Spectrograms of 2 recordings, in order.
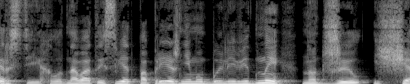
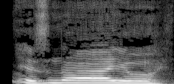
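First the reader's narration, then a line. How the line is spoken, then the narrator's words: Heavy sigh. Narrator (Russian): тяжело вздохнул Квакль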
